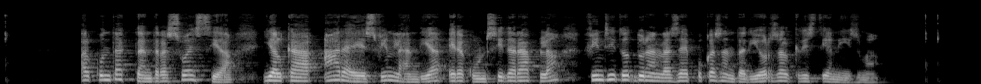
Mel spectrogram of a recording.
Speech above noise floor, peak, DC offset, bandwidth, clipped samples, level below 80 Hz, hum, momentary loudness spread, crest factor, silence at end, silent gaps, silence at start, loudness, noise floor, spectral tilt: 49 dB; -4 dBFS; under 0.1%; 11.5 kHz; under 0.1%; -62 dBFS; none; 8 LU; 20 dB; 1.05 s; none; 0.8 s; -23 LUFS; -73 dBFS; -4.5 dB/octave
